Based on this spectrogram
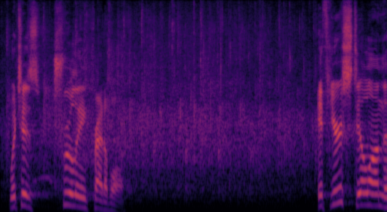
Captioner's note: audience applauding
